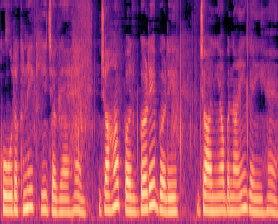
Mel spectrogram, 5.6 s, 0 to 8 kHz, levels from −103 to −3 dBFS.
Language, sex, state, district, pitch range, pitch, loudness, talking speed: Hindi, male, Punjab, Fazilka, 185-205 Hz, 195 Hz, -16 LUFS, 140 wpm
